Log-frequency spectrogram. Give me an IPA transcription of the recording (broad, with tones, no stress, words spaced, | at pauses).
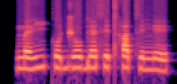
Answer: mɛ˨ɣi˦ko˨˦ d͡ʒoː˦ɡɛ˦sɪ˦tʰa˦ t͡sɪ˨ŋe˨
